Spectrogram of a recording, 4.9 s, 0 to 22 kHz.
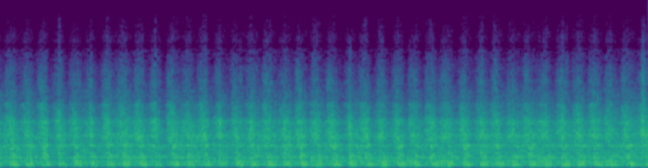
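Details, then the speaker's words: Mercedes W123 petrol car, long parked, little petrol added: fast, even starter cranking that turns freely but never catches or fires; owner suspects the fuel has drained to the back of the tank. "it's never as easy as to Hope is it i' expect all the petrol is drained all the way to the back as I did can smell a bit petrol why aren't you firing"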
